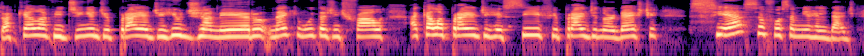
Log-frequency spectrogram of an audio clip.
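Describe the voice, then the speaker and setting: High-voiced Brazilian woman vlogger. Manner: earnest, stressing key words, slowing down for emphasis. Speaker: immigration vlogger. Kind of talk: direct-to-camera advice vlog.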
